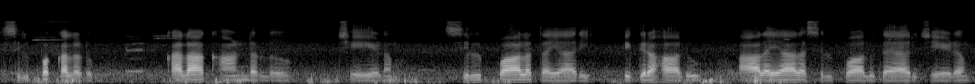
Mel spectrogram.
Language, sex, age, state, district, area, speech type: Telugu, male, 18-30, Andhra Pradesh, Guntur, urban, spontaneous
